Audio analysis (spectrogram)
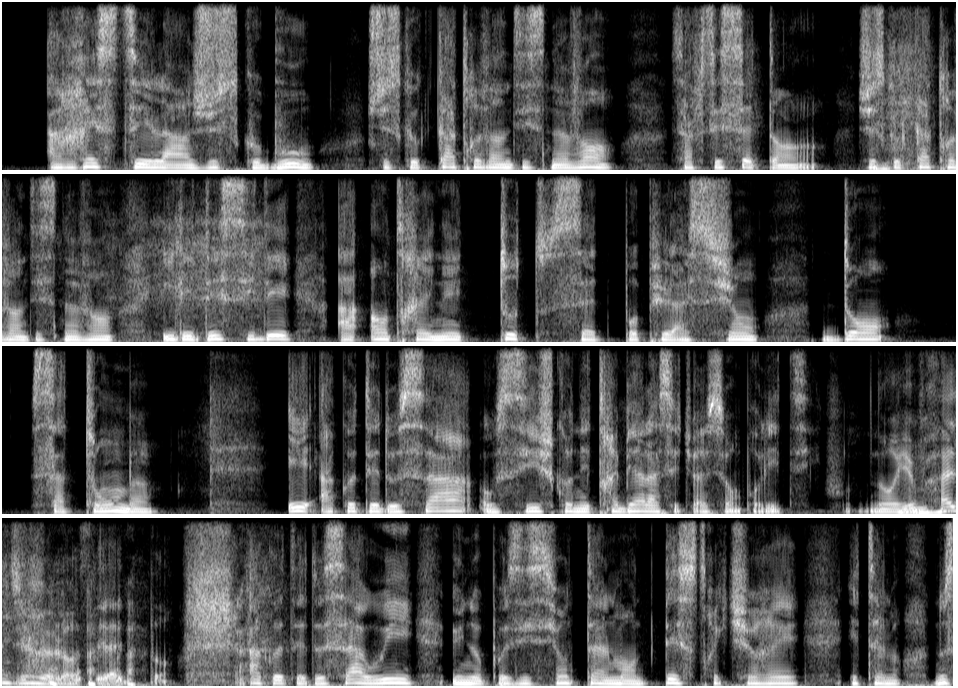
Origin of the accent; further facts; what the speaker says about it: Cameroon; moved away as an adult; Je suis née, j'ai grandi au Cameroun. Je suis partie du Cameroun pour mes études à 21 ans. Je suis revenue.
